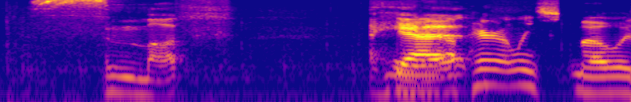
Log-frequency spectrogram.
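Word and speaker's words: Smough: __ ] no Pronto just glasses it's actually pronounced smuff smuff I hate yeah apparently Smo is actually pronounced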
